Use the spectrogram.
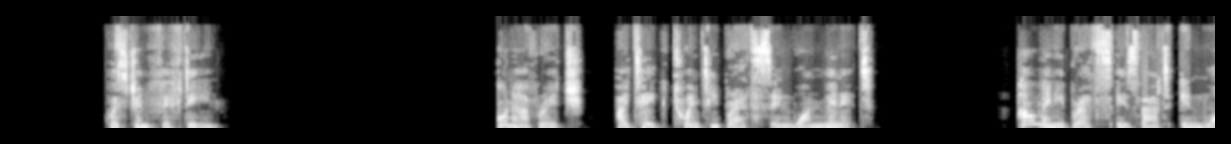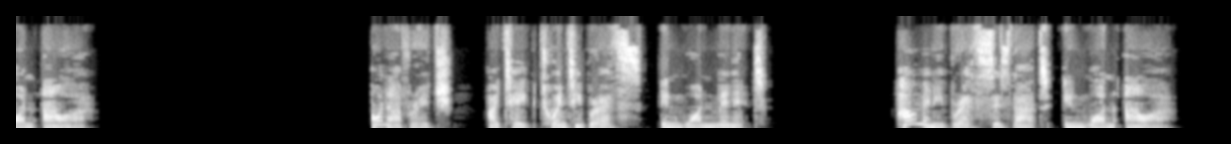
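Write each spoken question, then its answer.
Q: How many breaths is that in 1 hour?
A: 1200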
